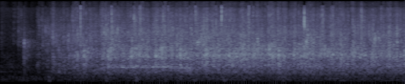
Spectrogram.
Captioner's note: applause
